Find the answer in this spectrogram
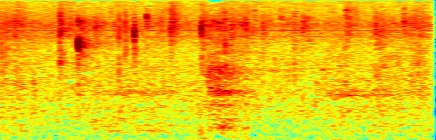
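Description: Near silence: faint outdoor background hiss with a few soft ticks.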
